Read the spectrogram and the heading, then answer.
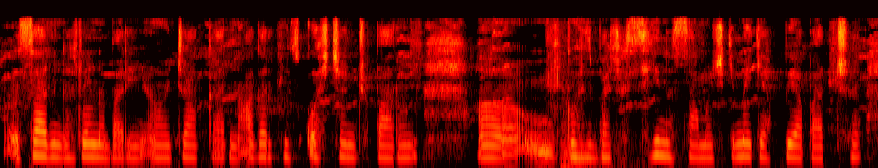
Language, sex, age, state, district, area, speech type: Kashmiri, female, 30-45, Jammu and Kashmir, Budgam, rural, spontaneous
